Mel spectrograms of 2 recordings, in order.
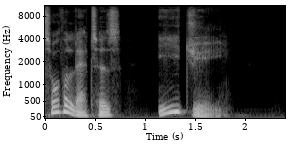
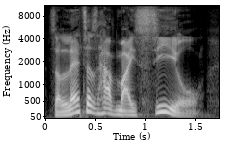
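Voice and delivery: put-on insistent, higher-pitched German accent; strong German accent; 4 semitones higher, 4 dB louder than usual. A narrator's reading. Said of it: "He had a strong German accent".

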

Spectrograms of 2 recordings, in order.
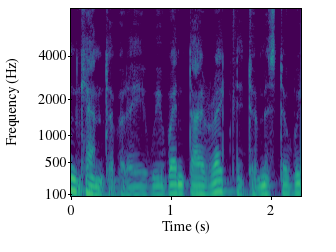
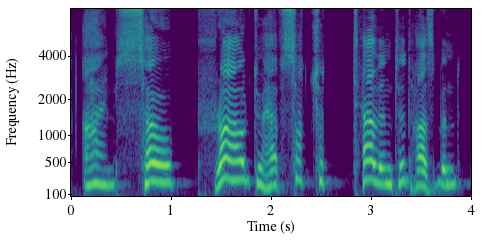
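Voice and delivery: high, slow, louder proud wife; wife's voice; 12 dB louder, slower than usual. Acted. Wife praising her husband, high and proud. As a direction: beam over your husband.

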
